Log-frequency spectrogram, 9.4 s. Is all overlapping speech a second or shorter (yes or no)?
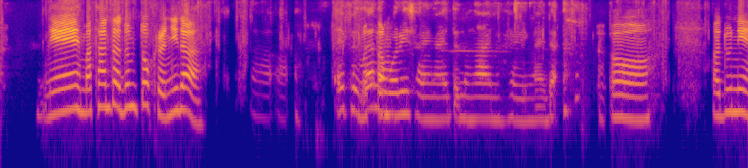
yes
